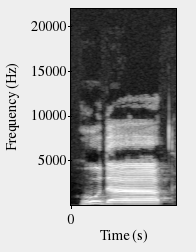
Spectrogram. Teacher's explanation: دا کھڑی حرکات ہے، دو حرکت کے برابر کھینچا جائے گا، ہدا۔ آگے چھوٹی سی توئیں بھی نظر آ رہی ہے، یہ وقف مطلق کی علامت ہے، تو یہاں ٹھہرنا بہتر ہے۔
